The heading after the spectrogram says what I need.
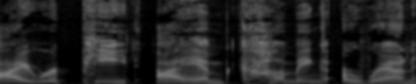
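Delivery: normal talking voice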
